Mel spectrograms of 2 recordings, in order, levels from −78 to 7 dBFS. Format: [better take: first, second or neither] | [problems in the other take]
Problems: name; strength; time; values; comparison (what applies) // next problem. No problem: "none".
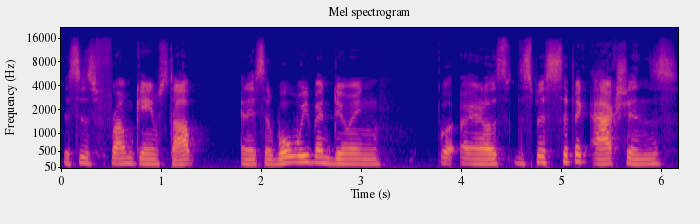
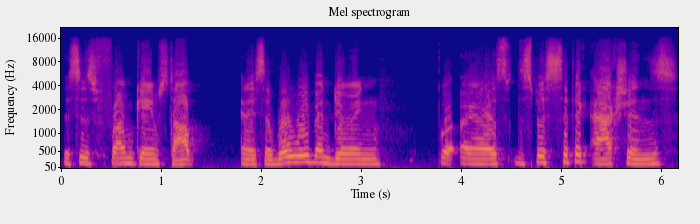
first | distortion; heavy; 13% of the sound clipped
